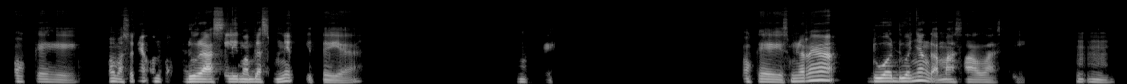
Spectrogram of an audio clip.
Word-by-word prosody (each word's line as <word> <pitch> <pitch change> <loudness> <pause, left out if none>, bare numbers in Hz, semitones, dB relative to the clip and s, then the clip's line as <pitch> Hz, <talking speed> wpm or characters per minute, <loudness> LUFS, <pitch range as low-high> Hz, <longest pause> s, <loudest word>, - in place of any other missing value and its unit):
Oke. 115 -6 -6 0.3
Oh, 145 - -1
maksudnya 135 +5 -3
untuk 140 - -6 0.2
durasi 125 -1 +5
15 120 -1 +1
menit 150 +5 0
gitu 110 - -8
ya? 100 +7 -4 1.6
Oke. 120 -2 -12 1.9
Oke, 120 -4 -1
sebenarnya 185 +7 +4 0.2
dua-duanya 145 +4 +3
enggak 110 - 0
masalah 110 -2 -2
sih. - - -24 0.5
Mmm. 115 -4 -7
125 Hz, 90 wpm, -24 LUFS, 115-145 Hz, 1.9 s, durasi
